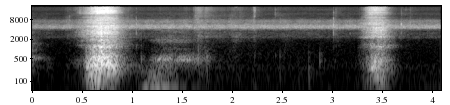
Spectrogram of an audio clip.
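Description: Two forceful, wet-sounding sneezes about three seconds apart, the second softer, against quiet outdoor insect noise.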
